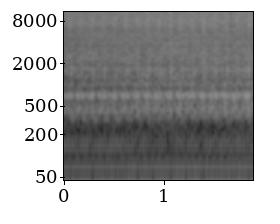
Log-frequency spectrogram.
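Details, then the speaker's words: 2006 BMW E46 M3 S54 engine, wrecked auction car, at idle: loud constant mid-pitched whine over the engine; owner suspects unrebuilt VANOS as the noise source. "i hear it don't hear that whining and that loud"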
